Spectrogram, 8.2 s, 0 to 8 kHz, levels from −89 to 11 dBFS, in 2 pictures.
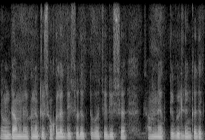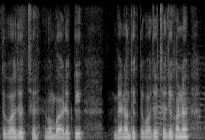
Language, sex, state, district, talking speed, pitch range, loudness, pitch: Bengali, male, West Bengal, Jhargram, 190 wpm, 95-105 Hz, -21 LUFS, 100 Hz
